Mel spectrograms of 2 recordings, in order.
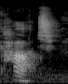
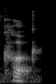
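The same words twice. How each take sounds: First: "Koch" said as it looks, not as "Cook"; the misleading reading of "Koch", unlike "cook"; spelling pronunciation. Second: "Cook" said like the kitchen word cook; "Cook", rhyming with "book"; correct name pronunciation. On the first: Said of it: "it sounds like Koch". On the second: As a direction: give the surname as "Cook", with the vowel of "book". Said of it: "but it's pronounced Cook". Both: Shown as a demonstration.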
